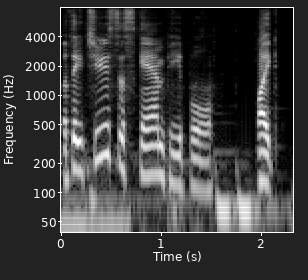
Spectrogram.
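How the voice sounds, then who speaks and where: A man, chatting casually as a gaming host and telling an animated, complaining story. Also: a little high, measured pace, soft background music. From Texas. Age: 20s. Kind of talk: casual rambling chat while gaming.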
